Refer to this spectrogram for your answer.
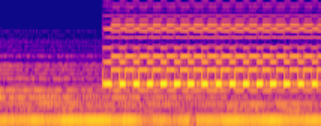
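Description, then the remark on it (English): A telephone rings steadily in a kitchen in Southern California, its bright electronic trill pulsing in rapid even bursts over a low steady hum, with no talking; it is a call from cycling legend Greg LeMond to cyclist Floyd Landis. “Landis anxiously grabs the receiver and answers.”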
